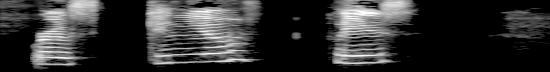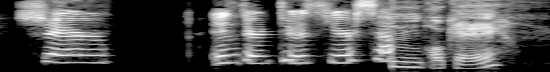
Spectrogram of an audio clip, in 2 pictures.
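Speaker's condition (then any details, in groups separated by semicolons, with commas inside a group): Cerebral palsy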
